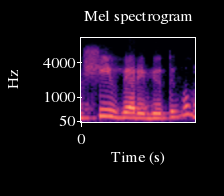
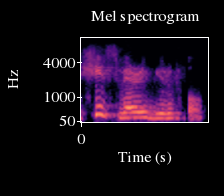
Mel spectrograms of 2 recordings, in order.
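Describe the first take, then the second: First: "she" said bare, no s sound after it; missing 's. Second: "She's" with its final s sounded clearly. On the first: Teacher shows students the common mistake: "she" without the s. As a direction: drop the s so it's just "she very". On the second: Teacher shows students the right way: "She's" with a clear s. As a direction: land the s of "She's" before "very". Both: Shown as a demonstration. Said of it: "nggak kedengeran is-nya".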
